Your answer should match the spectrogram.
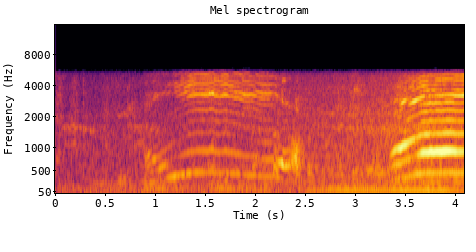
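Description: Two long, drawn-out high-pitched wailing calls, each arching up and falling off over about a second; the second, near the end, is louder.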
